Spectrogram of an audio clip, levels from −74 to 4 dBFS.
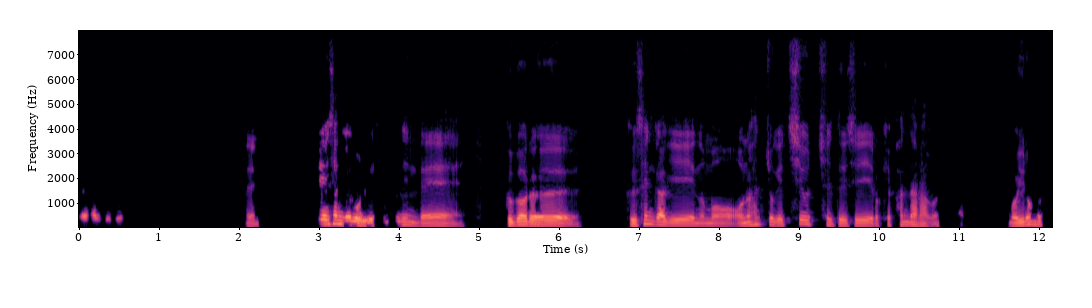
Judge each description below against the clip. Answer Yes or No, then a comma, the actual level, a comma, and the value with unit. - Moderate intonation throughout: Yes, average, 4.9 semitones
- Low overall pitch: Yes, low, 110 Hz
